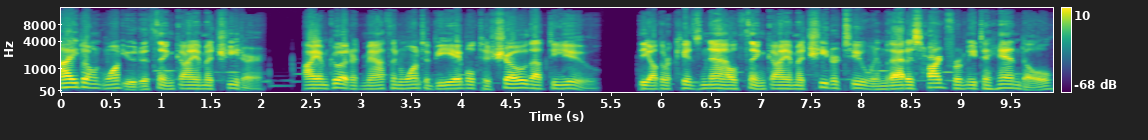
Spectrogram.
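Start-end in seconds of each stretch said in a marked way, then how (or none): none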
